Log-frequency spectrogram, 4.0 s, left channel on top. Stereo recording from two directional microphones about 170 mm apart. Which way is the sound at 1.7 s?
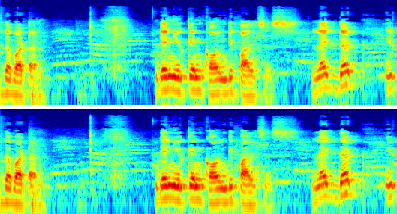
Centre (ahead or behind).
